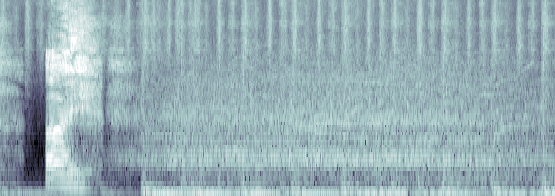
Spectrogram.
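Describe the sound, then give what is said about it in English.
A short breathy vocal swoop, like a gasp, is followed by a loud crowd cheering and roaring at a celebration in a courtyard welcoming someone home. The dense, steady din holds for about three seconds with no clear individual voices. “Shango rushed to the window at the sound of cheering.”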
